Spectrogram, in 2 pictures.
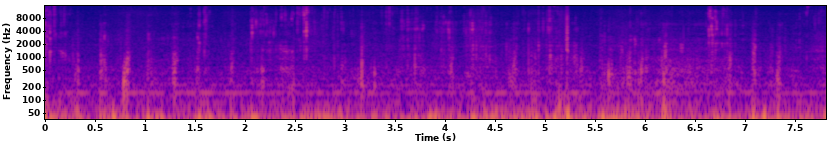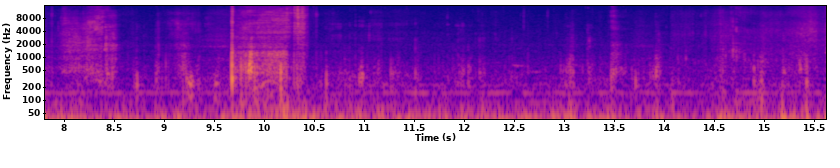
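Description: Close-miked biting and chewing of a hot dog with a snappy-skinned sausage and pickles: a run of small wet clicks, with two louder crunching bites near the middle.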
